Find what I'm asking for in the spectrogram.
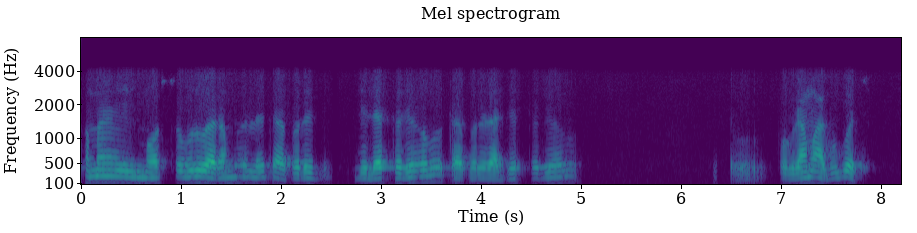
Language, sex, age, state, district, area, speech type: Odia, male, 45-60, Odisha, Jajpur, rural, conversation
